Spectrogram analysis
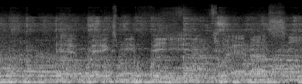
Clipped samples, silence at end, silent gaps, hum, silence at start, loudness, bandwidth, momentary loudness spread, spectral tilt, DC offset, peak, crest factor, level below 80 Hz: under 0.1%; 0 s; none; none; 0 s; -21 LUFS; 17 kHz; 1 LU; -5 dB/octave; under 0.1%; -6 dBFS; 14 dB; -48 dBFS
